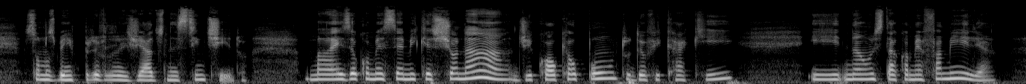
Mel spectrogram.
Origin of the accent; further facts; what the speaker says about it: Brazil; eu tô buscando as coisas que eu tenho no meu país de origem e acabo vivendo aqui, mas com a cabeça lá, às vezes. Então, agora estamos aí tô na espera, já mandei as minhas coisas pro Brasil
